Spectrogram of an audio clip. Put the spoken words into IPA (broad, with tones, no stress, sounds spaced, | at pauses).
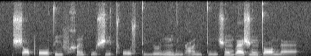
ʃ ɒ˩ pʰ oː˧ t̪ iː˥ f χ ĩ˧ pʼ u˩ ʃ i˧ tʰ oː˩ s t̪ iː˩ ɹ ĩː˥ d ĩ˩ ɡ ʕ ĩː˩ t̪ ĩː˩ ʃ õ˥ b æ˥ ʒ ũ˥ t̪ ɒː˧ n̪ æ˩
